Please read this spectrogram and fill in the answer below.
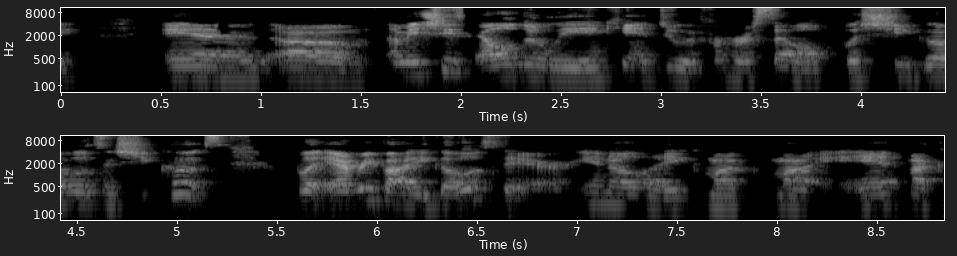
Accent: South Louisiana, United States; growing up in South Louisiana

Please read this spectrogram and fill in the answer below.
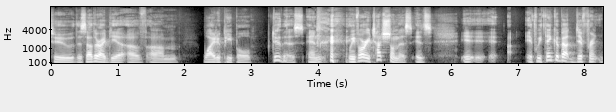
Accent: Norfolk, Virginia, United States; I was in an ice cream store where I grew up in Norfolk, Virginia Beach area.

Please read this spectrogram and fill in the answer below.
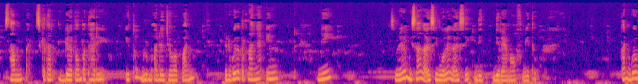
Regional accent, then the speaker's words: Indonesia; ya gue emang orang Jawa

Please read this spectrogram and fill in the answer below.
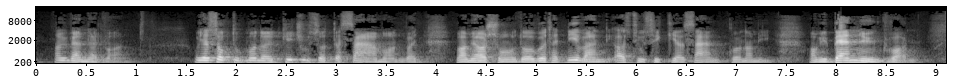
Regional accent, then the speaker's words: Tiszavasvári, Szabolcs-Szatmár-Bereg, Hungary; now in Nógrád County, Hungary; Tisza-Vasváriban, eh, nőttem fel

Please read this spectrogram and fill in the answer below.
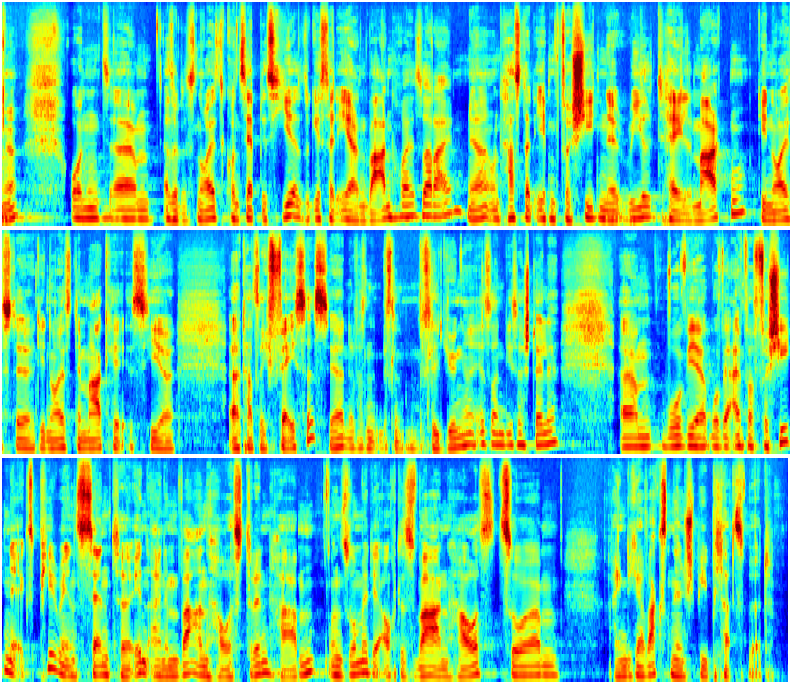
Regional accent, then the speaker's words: Augsburg, Bavaria, Germany; now in Munich, Germany; das ist das Schicksal der Augsburger. Ja? Also weder die Schwaben mögen uns noch die Bayern

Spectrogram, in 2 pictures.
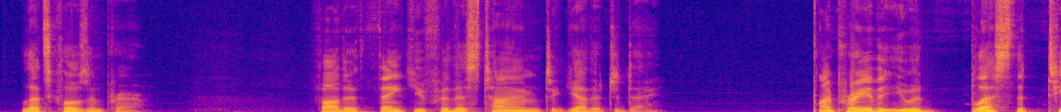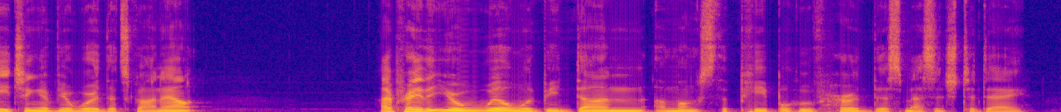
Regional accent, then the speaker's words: United States; as American Christians

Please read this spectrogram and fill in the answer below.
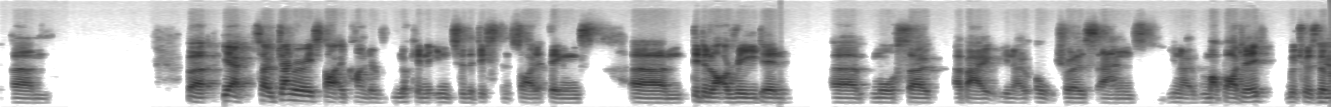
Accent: Birmingham, West Midlands, United Kingdom; I come from Birmingham, England

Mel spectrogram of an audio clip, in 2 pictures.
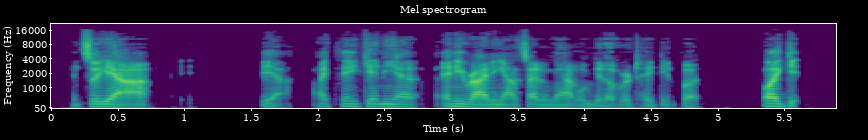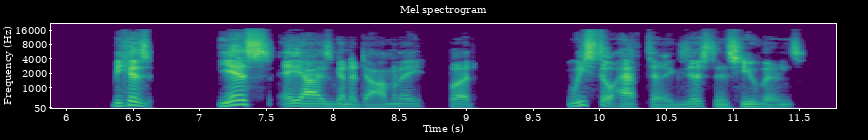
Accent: United States; as an American

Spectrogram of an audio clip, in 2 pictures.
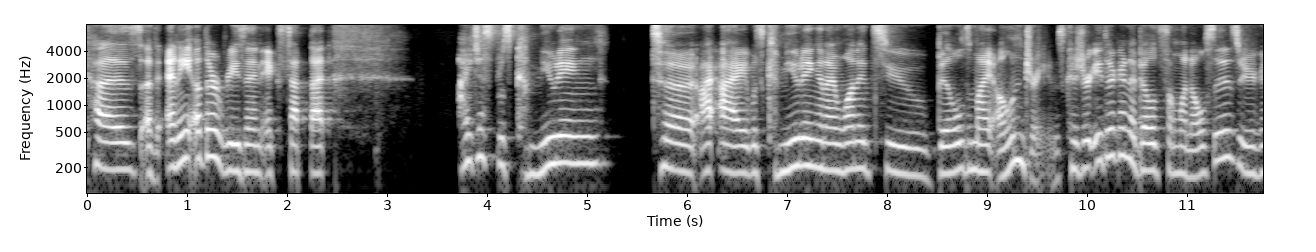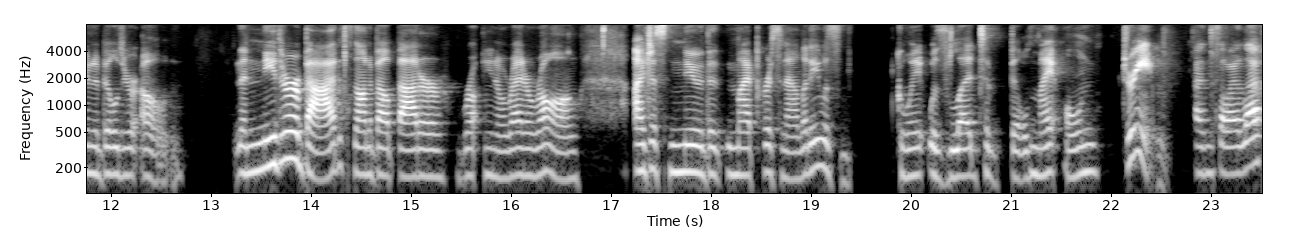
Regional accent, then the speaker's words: California Bay Area, United States; now in New York, United States; So I live in New York and I'm from the California Bay Area, and I moved to New York

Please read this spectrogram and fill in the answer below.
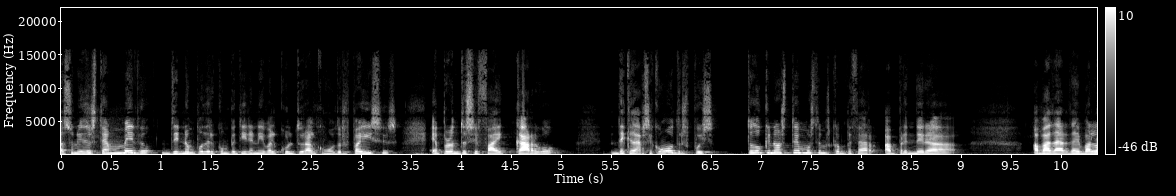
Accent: Ferrol, Galicia, Spain; se eu son de Ferrol, para min é máis fácil identificarme co, ca festividade

